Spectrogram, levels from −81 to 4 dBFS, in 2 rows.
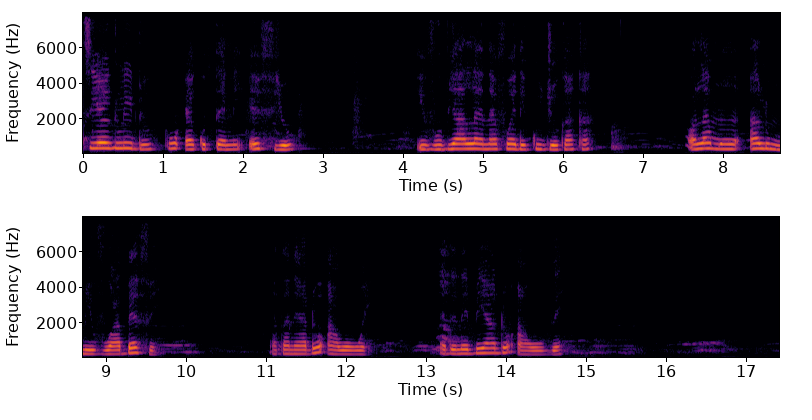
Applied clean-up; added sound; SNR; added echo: none; none; none; none.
